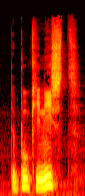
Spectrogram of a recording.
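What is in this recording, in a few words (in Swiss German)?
"bouquinist", Bas Rhin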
